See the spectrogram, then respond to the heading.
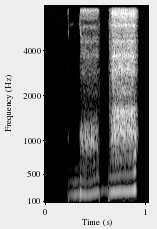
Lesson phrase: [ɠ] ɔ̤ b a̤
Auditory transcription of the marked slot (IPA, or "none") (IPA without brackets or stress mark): ɠ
